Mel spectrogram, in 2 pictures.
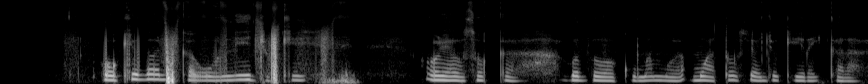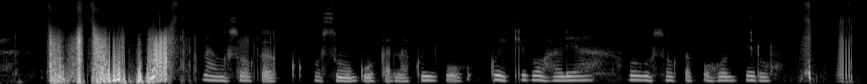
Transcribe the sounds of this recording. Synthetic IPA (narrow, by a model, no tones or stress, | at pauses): okeoðadɛkaɣwɔned͡ʒokʰe | oɾeaosɔkaɣoðoakumamwatɔosiɔd͡ʒokeːɾaikaɾaɣa | naɣosɔkakosuɡwɔkanakkwekeɾwɔɦaɾea | oɣosɔkakoɦoðeɾɔ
